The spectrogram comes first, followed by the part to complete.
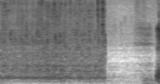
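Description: Chicken and green pea stew simmering in a pot, a steady bubbling hiss over a low steady hum; it cuts off abruptly about a second and a half in, leaving near silence.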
